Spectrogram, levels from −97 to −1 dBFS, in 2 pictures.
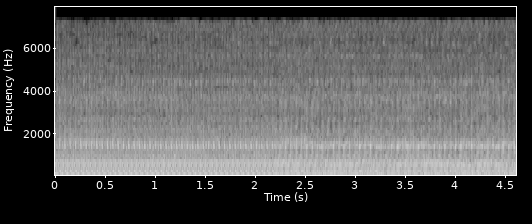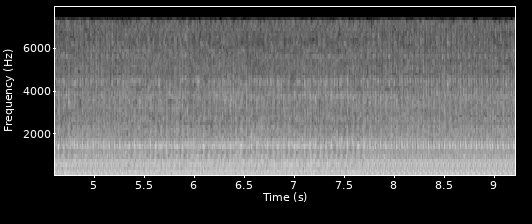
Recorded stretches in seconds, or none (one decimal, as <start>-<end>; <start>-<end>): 0.0-2.2; 4.8-5.3; 7.7-9.2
